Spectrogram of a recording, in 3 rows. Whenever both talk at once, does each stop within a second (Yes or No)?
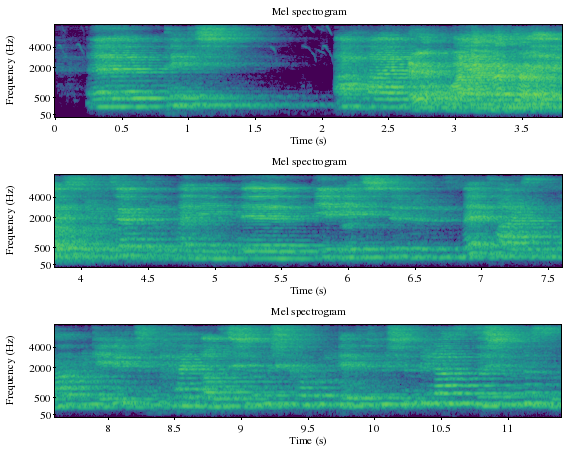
No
